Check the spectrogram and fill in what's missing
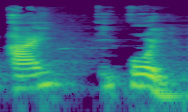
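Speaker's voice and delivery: ai and oi said as full diphthongs; restored diphthongs. Shown as a demonstration. Teacher models restored Latin diphthongs. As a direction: open ai and oi, not é. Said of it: "vão ser pronunciados como".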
